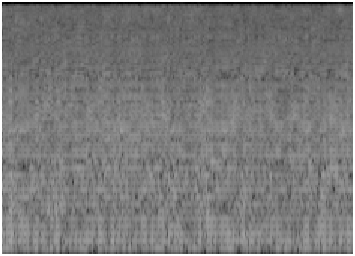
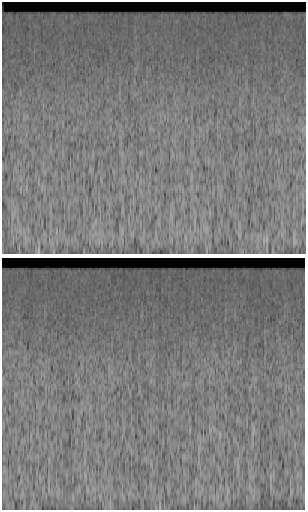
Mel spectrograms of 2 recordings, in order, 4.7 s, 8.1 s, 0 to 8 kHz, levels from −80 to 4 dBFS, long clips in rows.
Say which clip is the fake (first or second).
first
